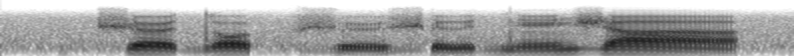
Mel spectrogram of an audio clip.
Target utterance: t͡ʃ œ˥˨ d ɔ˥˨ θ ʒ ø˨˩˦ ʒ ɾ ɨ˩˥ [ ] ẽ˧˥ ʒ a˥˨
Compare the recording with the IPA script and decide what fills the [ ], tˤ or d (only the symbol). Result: d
